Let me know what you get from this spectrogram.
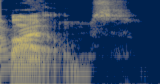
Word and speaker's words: biomes: Minecraft Never Update adds new biomengs? Biomengs? Is that biomes. – Right? Biomes? Okay.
